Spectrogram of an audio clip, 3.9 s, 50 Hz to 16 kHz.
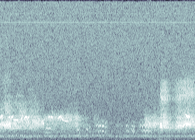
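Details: Black grouse cocks lekking in the Piedmont Alps, Italy, 2022. Loud hissing calls open and close the clip over a steady bubbling undertone, with short clipped notes in between.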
